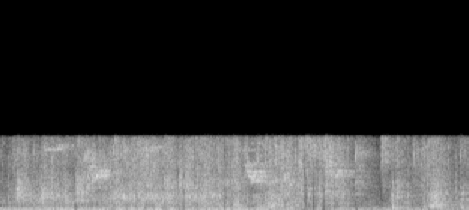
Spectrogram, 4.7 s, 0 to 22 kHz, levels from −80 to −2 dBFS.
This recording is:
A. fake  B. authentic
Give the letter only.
B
